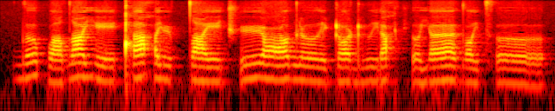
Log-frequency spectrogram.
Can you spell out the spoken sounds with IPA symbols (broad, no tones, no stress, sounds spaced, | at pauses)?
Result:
d ɤ p ɔ dˤ ʏː j eː ǃʰ a ħ j ʏː p tˤ eː t͡ʃʼ ʏː ʕ ɔ d ɳ ɤː i̯ ʈ ɔ ɖʱ ɯ i̯ ɾ ə ħ t͡ʃʼ ɤ j ɐː d ɔ i̯ t͡sʼ ɤː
